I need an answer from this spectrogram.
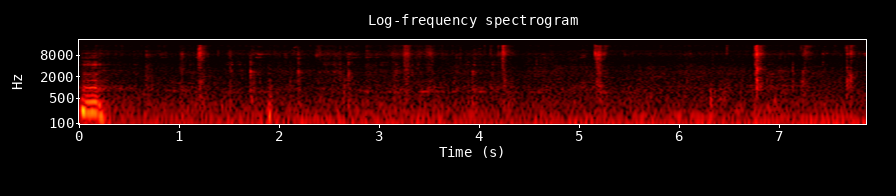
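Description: Faint mouth sounds of a person chewing food with the mouth closed: a handful of soft, sharp clicks at irregular intervals over near silence, after a brief low hum right at the start.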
